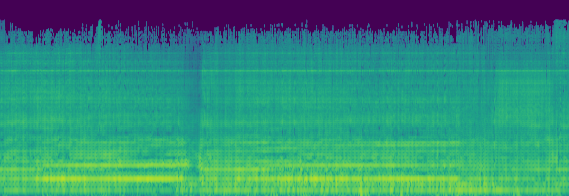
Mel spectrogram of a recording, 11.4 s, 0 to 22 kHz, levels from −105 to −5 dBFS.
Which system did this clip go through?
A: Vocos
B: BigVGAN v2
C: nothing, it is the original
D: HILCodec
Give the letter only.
B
